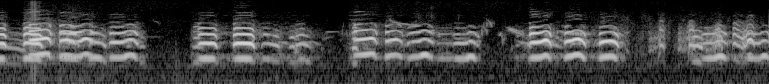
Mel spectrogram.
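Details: Bar-tailed godwit calling: bursts of nasal, harmonic notes in quick runs of three or four, separated by short pauses, with no other sounds in the background.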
